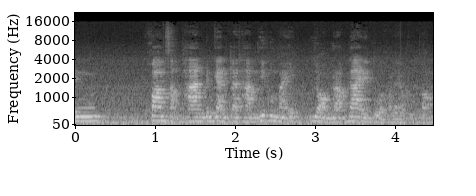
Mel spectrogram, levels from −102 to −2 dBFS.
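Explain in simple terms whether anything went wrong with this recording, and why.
Two low thumps break into the speech, one at 1.10 s and one at 4.07 s, while the talking carries on untouched. Each is a DC step: the waveform's resting centre line suddenly jumps off zero, like a floor shifting a notch, and that sudden shift is heard as a thud. The offset doesn't stay put; it drains away as a 20 Hz high-pass filter gradually pulls the signal back to centre.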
